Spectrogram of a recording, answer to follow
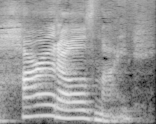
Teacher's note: Ele juntou o T do heart no of com rarara. E o of, de novo, OF, som de OV.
